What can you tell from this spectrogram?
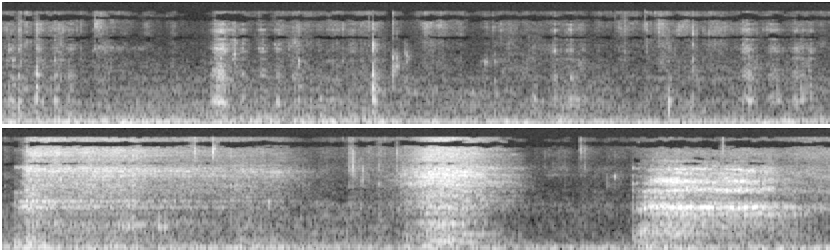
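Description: A man breathing hard, with three loud breaths from about four seconds in, while he works the oil filter housing loose by hand. Faint taps and scrapes of his hand on the housing come before the breaths.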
